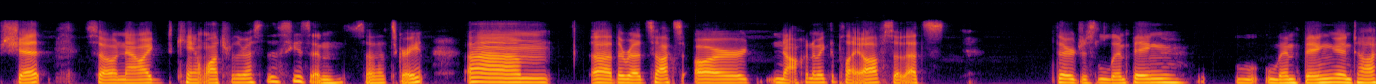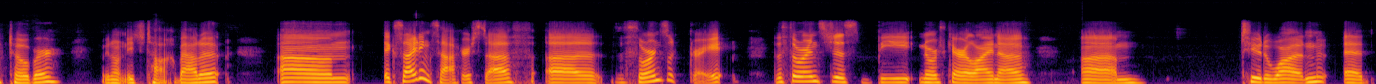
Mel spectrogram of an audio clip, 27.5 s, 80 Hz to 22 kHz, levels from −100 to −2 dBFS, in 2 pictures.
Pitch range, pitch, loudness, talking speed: 155-180 Hz, 165 Hz, -21 LUFS, 135 wpm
